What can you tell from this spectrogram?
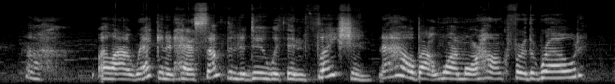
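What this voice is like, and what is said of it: Clown character with Southern accent. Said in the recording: “why does she have a southern accent? ... The southern accent is not what I expected for a clown.”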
